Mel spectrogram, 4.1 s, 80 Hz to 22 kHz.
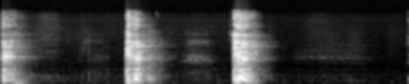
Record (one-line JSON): {"three_cough_length": "4.1 s", "three_cough_amplitude": 26362, "three_cough_signal_mean_std_ratio": 0.27, "survey_phase": "beta (2021-08-13 to 2022-03-07)", "age": "45-64", "gender": "Male", "wearing_mask": "No", "symptom_none": true, "smoker_status": "Ex-smoker", "respiratory_condition_asthma": false, "respiratory_condition_other": false, "recruitment_source": "REACT", "submission_delay": "3 days", "covid_test_result": "Negative", "covid_test_method": "RT-qPCR", "influenza_a_test_result": "Unknown/Void", "influenza_b_test_result": "Unknown/Void"}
